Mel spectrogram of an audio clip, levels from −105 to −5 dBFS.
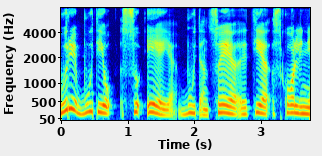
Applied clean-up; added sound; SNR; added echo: none; none; none; none.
